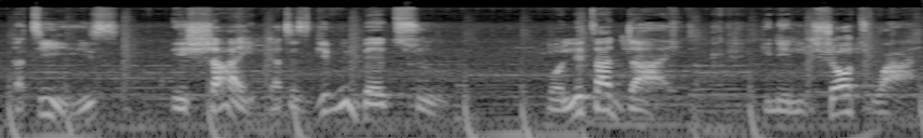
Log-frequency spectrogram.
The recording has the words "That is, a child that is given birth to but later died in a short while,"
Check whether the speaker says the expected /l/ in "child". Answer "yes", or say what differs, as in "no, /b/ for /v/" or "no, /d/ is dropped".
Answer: no, /l/ is dropped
